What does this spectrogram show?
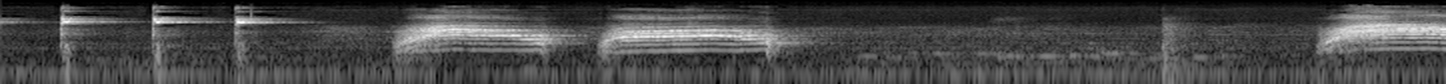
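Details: A samyong copying a caterwauling cat: three quick sharp ticks, then two long nasal meowing wails, a softer low note, one more tick, and a final rising wail, over a faint steady hum.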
